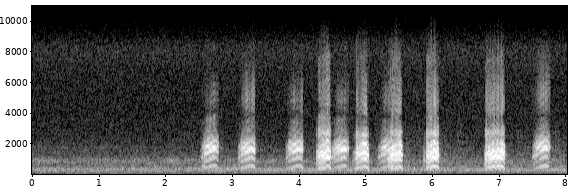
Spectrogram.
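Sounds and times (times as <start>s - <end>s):
common raven giving hoarse croaking caws in Arizona: 2.5s - 6.2s, 6.8s - 7.8s.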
